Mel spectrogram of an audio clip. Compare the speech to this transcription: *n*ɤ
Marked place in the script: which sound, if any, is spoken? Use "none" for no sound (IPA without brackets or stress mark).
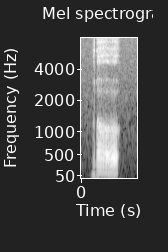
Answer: ɾ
